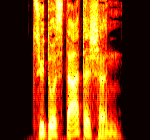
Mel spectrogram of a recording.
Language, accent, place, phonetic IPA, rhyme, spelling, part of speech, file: German, Germany, Berlin, [t͡sytoˈstaːtɪʃn̩], -aːtɪʃn̩, zytostatischen, adjective, De-zytostatischen.ogg
- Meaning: inflection of zytostatisch: 1. strong genitive masculine/neuter singular 2. weak/mixed genitive/dative all-gender singular 3. strong/weak/mixed accusative masculine singular 4. strong dative plural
